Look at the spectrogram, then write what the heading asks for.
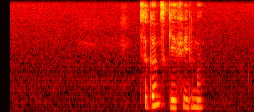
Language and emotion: Russian, sad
